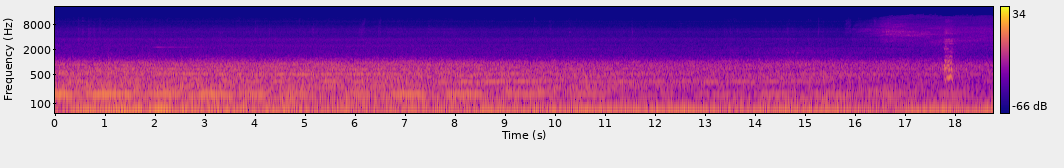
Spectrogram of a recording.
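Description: MBTA commuter train departing: the diesel locomotive running under power with a steady rumble and droning engine tones as bilevel coaches roll past. Near the end a person coughs from the locomotive's exhaust smoke.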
